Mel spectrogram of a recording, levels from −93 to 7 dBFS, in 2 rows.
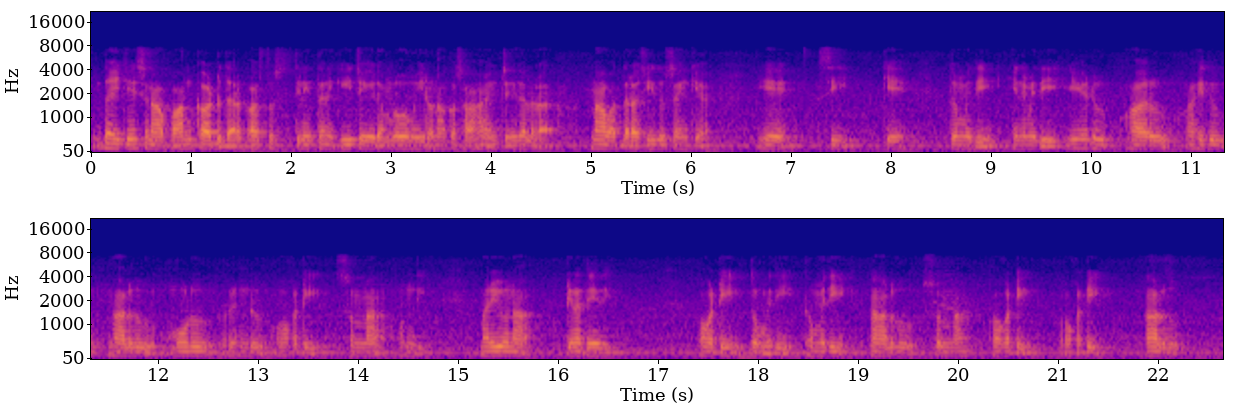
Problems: none marked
